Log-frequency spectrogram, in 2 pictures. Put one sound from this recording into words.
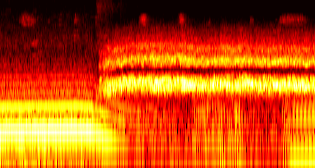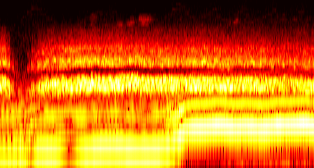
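Tyres screech loudly as the car skids.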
